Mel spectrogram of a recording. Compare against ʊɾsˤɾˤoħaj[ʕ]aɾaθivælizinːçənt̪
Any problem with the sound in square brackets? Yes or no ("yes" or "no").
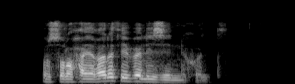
yes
